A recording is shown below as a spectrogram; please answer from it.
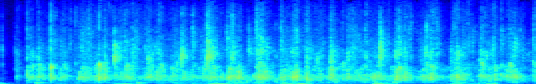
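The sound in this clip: Audience applause welcomes an author onto the stage at a book talk in Seattle, with dense, steady clapping that holds at an even level for about five seconds.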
